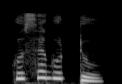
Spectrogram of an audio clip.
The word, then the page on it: ಕುಸಗುಟ್ಟು: kusaguṭṭu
